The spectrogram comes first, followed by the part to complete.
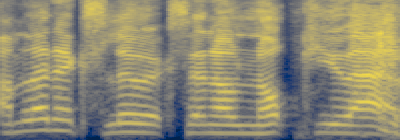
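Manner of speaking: put-on British accent. Joking between answers, Lennox Lewis British accent. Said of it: "British accent".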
